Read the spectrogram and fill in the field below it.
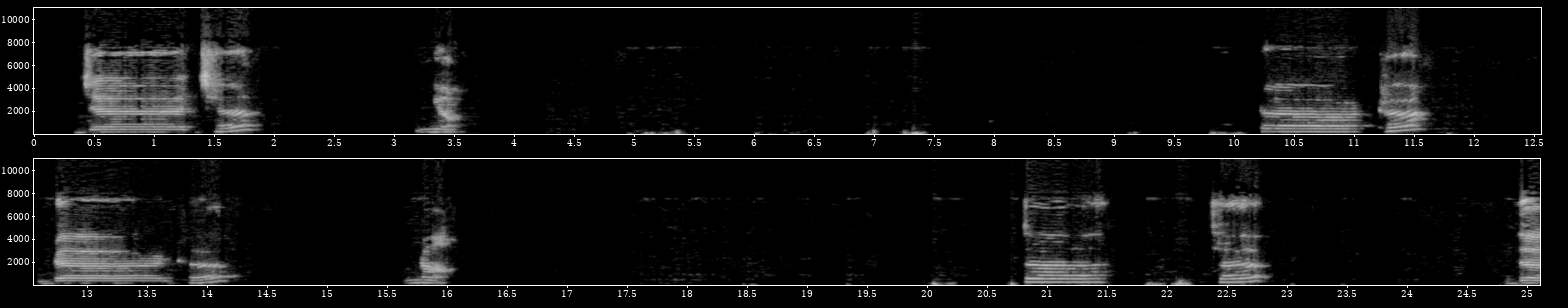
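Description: A woman speaks calmly and clearly through a microphone, pronouncing syllables one at a time with pauses.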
